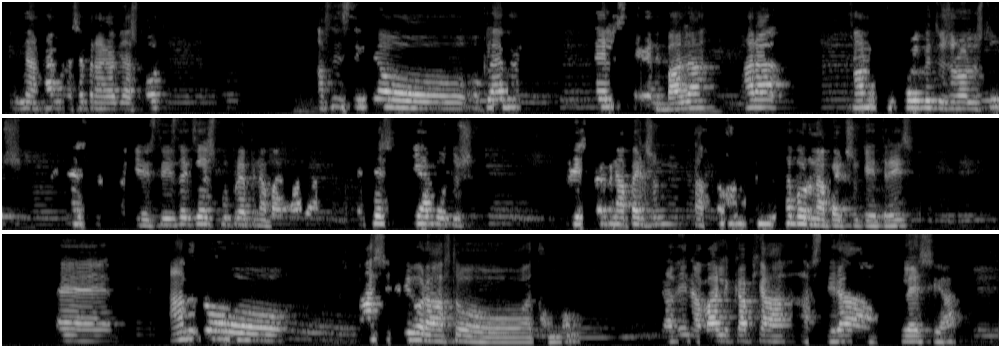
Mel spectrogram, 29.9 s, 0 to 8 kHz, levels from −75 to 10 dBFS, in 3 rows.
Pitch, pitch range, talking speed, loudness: 170 Hz, 150-190 Hz, 130 wpm, -24 LUFS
